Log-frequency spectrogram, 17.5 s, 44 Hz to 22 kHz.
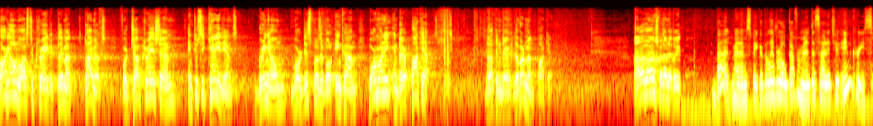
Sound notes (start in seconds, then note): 15.7 speaking French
